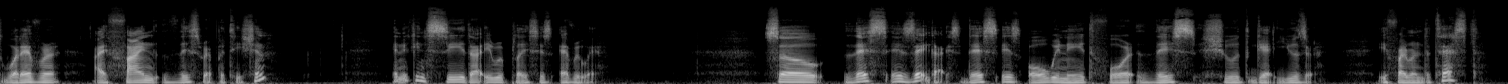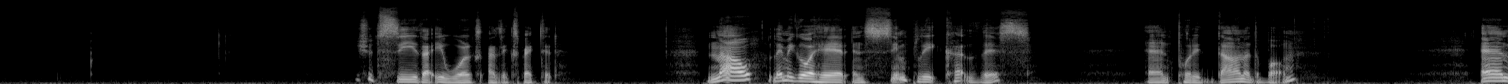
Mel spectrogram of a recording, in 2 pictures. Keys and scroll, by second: 3.1 alt+super+m, 25.1 super+x, 28.6 super+v.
